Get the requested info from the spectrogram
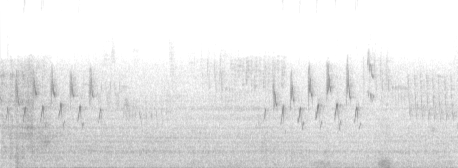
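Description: A songbird singing two runs of quick, repeated downslurred chirps, about four a second, over a steady background hiss.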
